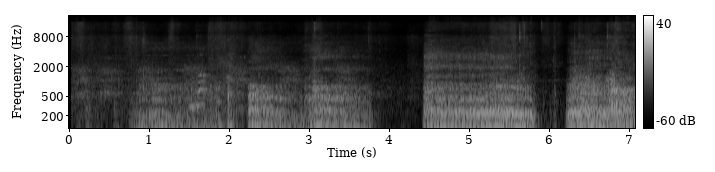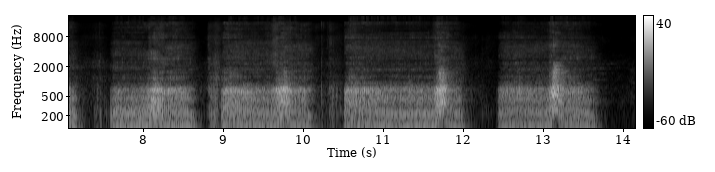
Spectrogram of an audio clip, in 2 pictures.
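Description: A Labrador Retriever gives deep, rumbling growls in long bursts that sound almost like a lion's roar.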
